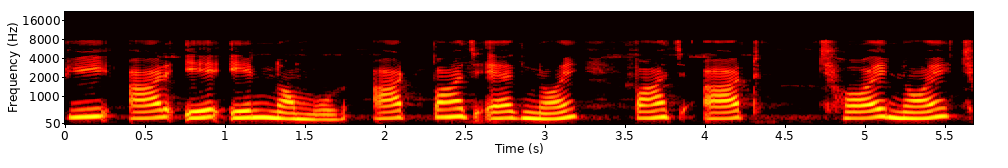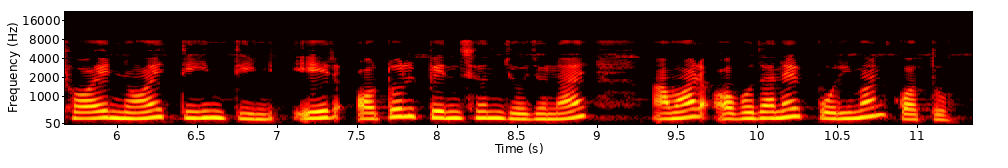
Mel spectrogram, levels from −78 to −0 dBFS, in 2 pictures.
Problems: constant background noise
